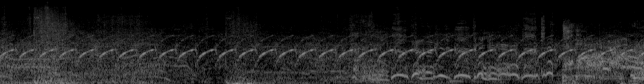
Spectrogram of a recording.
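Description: A car alarm in Left 4 Dead blares a rapid, repeating chirping whoop that cycles steadily for several seconds, loud and continuous over a busy bed of game noise.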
